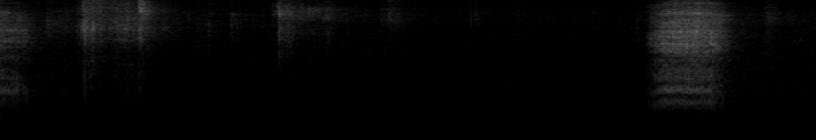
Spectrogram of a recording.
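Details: A fledgling Lidth's jay practising leaving the nest gives harsh, hissing begging rasps: a few short scratchy bursts early on, then one loud, drawn-out screech lasting about half a second.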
